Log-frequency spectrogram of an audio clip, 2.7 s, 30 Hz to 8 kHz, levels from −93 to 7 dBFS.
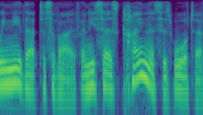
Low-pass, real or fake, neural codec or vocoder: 7.2 kHz; fake; vocoder, 22.05 kHz, 80 mel bands, Vocos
